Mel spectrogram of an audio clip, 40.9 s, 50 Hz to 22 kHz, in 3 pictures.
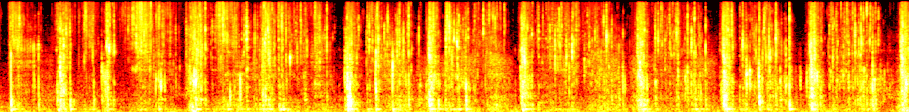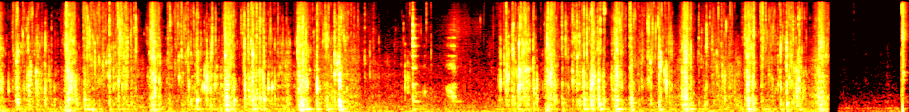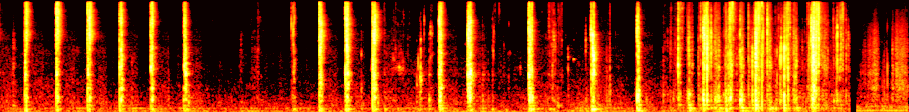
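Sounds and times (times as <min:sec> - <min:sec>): slime crackling and popping: 0:00.0 - 0:19.1.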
